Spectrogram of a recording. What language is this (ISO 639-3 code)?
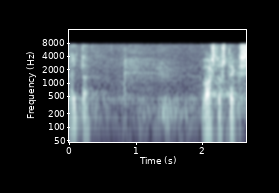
est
